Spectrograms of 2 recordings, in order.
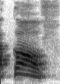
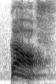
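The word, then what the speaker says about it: calf: एफ से पहले भी जब एल आता है तब भी वहां पे एल क्या होता है? साइलेंट होता है। तो क्या हो जाएगा? काफ। क्या हो जाएगा? काफ।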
